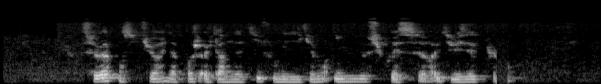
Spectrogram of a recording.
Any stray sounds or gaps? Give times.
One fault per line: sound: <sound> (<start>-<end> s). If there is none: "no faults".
sound: dropout (5.0-5.1 s)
